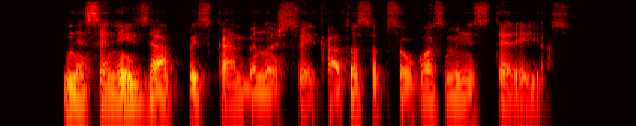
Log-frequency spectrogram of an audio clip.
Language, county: Lithuanian, Kaunas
